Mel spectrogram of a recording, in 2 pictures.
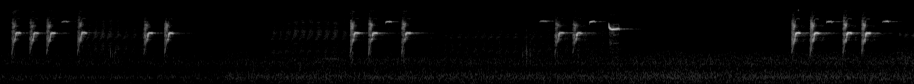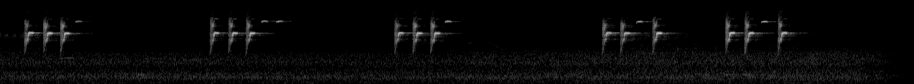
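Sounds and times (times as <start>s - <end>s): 
great tit calls: 0.1s - 1.8s, 2.7s - 6.4s, 7.9s - 10.0s, 11.2s - 13.8s, 15.2s - 17.2s.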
